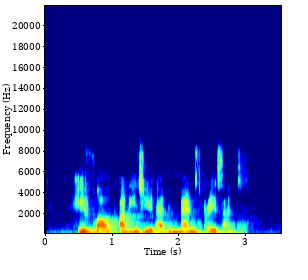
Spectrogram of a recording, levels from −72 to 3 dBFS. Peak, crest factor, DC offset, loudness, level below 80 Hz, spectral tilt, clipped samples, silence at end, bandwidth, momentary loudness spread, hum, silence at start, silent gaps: -4 dBFS; 16 dB; under 0.1%; -19 LUFS; -58 dBFS; -5.5 dB/octave; under 0.1%; 0.55 s; 8.8 kHz; 13 LU; none; 0.45 s; none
